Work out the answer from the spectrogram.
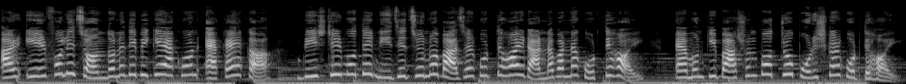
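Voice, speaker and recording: A woman's voice: extremely high pitch, sing-song, brisk, pushed and bright, faint music behind. A woman narrating a scripted cartoon story as a storyteller.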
